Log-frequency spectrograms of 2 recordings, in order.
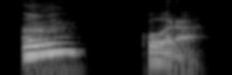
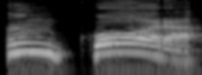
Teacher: Proparoxítona. Agora, quando eu tiro o acento, veja só, a sílaba tônica pula para a seguinte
